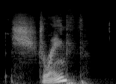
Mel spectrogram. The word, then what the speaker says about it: strength: S-T-R-E-N-G-T-H. – How do you pronounce that word? – Is that right? – Yeah. – S-T-R-E-N-G-T-H. – Strength. Yes. – Strength. – Strength. – Strength. Strength. – And I say strength. – You pronounce the G? – I do. – Do you really? – Softly. Strength.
